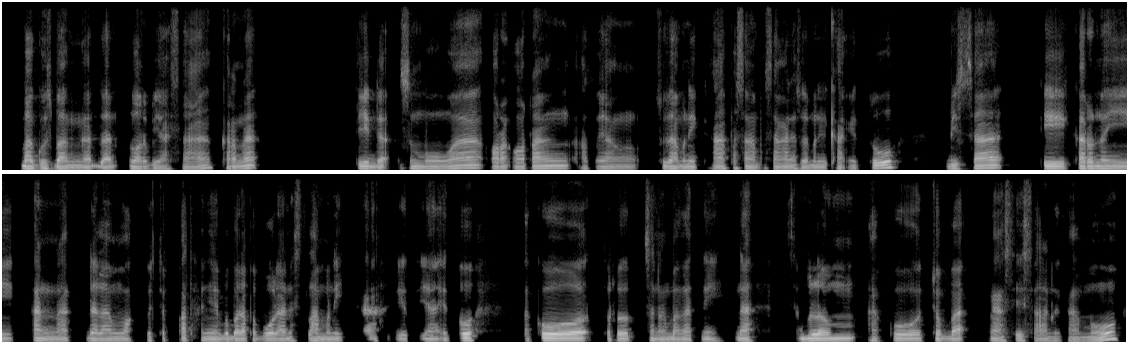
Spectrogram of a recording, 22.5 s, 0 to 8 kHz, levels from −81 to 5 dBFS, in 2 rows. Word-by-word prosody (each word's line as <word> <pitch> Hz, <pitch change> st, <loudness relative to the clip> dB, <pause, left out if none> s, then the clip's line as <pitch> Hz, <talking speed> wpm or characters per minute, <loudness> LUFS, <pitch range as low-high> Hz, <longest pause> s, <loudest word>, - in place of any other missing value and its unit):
bagus 95 Hz, -1 st, +1 dB
banget 90 Hz, -1 st, 0 dB
dan 90 Hz, -1 st, +1 dB, 0.2 s
luar 90 Hz, -2 st, +1 dB
biasa, 85 Hz, +6 st, -3 dB
karena 95 Hz, +6 st, 0 dB, 1.0 s
tidak 95 Hz, -3 st, +2 dB
semua 100 Hz, +7 st, 0 dB
orang-orang 100 Hz, +4 st, +1 dB
atau 95 Hz, -1 st, -12 dB
yang 90 Hz, -1 st, -3 dB, 0.3 s
sudah 95 Hz, -2 st, 0 dB
menikah 90 Hz, 0 st, -2 dB
pasangan-pasangan 90 Hz, -3 st, -3 dB
yang -, -, -12 dB
sudah 85 Hz, -1 st, -2 dB
menikah 85 Hz, +1 st, -3 dB
itu, 125 Hz, -, +3 dB, 0.5 s
bisa 115 Hz, +7 st, +2 dB, 0.3 s
dikaruniai 100 Hz, -1 st, +2 dB, 0.2 s
anak 90 Hz, -2 st, +1 dB
dalam 85 Hz, -1 st, 0 dB
waktu 90 Hz, -1 st, -5 dB
cepat -, -, -7 dB
hanya 90 Hz, -1 st, 0 dB
beberapa 85 Hz, +1 st, 0 dB
bulan 85 Hz, 0 st, +1 dB
setelah 90 Hz, -1 st, -2 dB
menikah 85 Hz, -1 st, -5 dB, 0.2 s
gitu 85 Hz, -, -6 dB
ya, 85 Hz, -1 st, -3 dB
itu 100 Hz, +2 st, +4 dB, 0.5 s
aku 100 Hz, -2 st, +8 dB, 0.2 s
turut 90 Hz, 0 st, 0 dB
senang 85 Hz, -3 st, -2 dB
banget 85 Hz, +1 st, -1 dB
nih. 80 Hz, -1 st, -4 dB, 0.2 s
Nah, -, -, +2 dB, 0.3 s
sebelum 95 Hz, +1 st, +3 dB
aku 95 Hz, -1 st, 0 dB
coba 90 Hz, -2 st, 0 dB, 0.2 s
ngasih 90 Hz, 0 st, -2 dB
saran 85 Hz, 0 st, -5 dB
ke 90 Hz, -, -15 dB
kamu, 85 Hz, -, +2 dB
90 Hz, 120 wpm, -25 LUFS, 85-95 Hz, 1.0 s, aku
